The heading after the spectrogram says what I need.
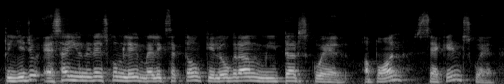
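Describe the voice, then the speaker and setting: A physics teacher with a slightly high, warm voice lectures at a board at a normal pace, walking through the material step by step. He often puts questions to his students, fondly calls them "beta" and "bachche," and mixes English terms into his speech.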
